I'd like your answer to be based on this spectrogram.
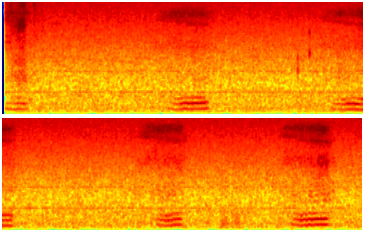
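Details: Soft, regular snores from a sleeping orange cat, one with each breath about every two and a half seconds over steady room noise: ordinary snoring.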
